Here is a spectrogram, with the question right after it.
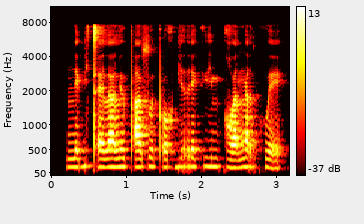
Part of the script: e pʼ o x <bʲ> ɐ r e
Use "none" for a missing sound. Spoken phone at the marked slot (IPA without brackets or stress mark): bʲ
